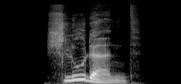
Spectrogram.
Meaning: present participle of schludern
- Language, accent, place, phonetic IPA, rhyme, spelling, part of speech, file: German, Germany, Berlin, [ˈʃluːdɐnt], -uːdɐnt, schludernd, verb, De-schludernd.ogg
